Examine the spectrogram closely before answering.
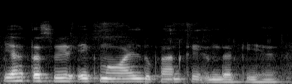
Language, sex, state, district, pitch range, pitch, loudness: Hindi, male, Uttar Pradesh, Lucknow, 115-140 Hz, 130 Hz, -17 LUFS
